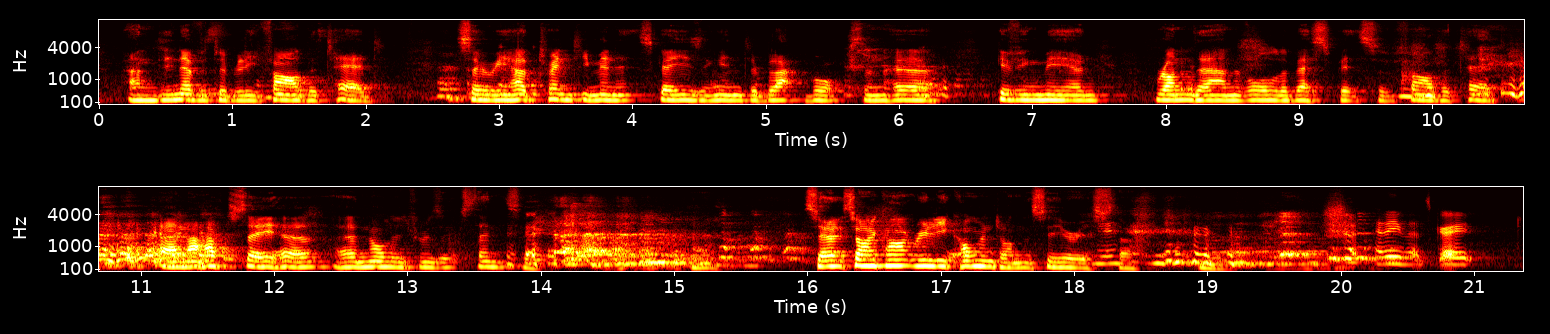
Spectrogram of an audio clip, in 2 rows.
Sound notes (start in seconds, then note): 14.1 attendees laughing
